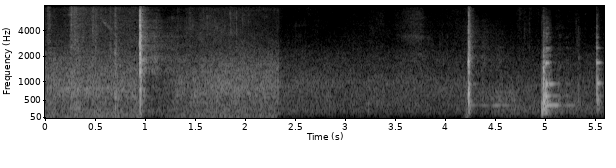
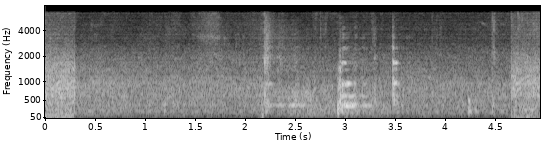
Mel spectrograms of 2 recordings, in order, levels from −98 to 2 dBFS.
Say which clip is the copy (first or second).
second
